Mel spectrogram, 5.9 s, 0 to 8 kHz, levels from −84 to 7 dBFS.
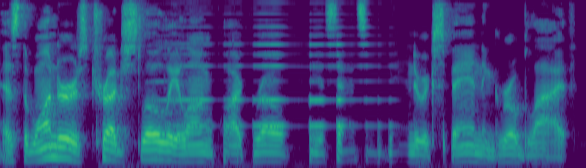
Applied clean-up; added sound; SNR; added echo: neural mask model RNNoise.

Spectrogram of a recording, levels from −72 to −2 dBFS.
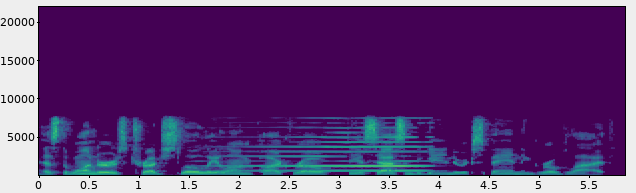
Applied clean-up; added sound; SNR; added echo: classical method spectral subtraction.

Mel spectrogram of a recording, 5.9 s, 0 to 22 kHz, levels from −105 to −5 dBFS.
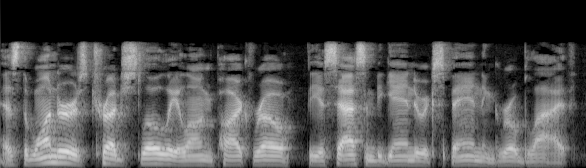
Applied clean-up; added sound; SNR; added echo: none; none; none; none.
